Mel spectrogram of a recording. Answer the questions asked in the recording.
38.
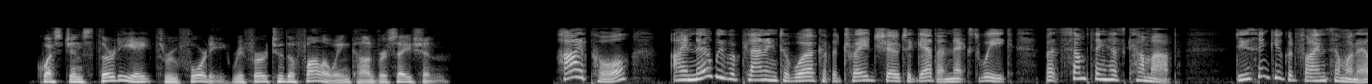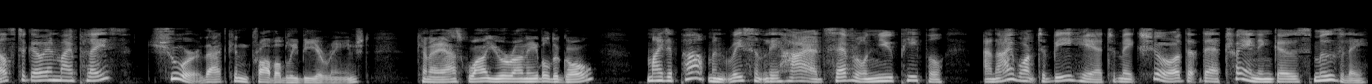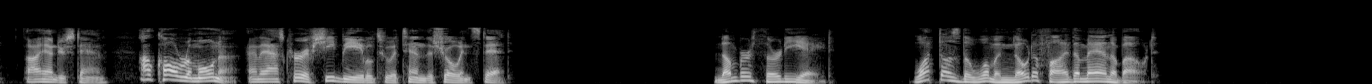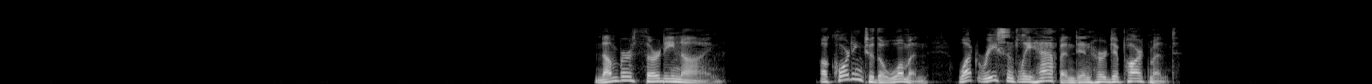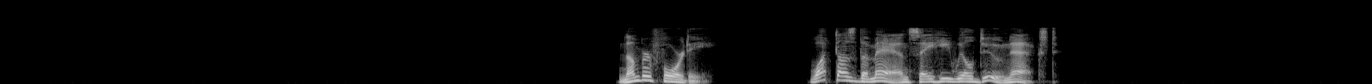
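She cannot attend the trade show
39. Several new people were hired
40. Call Ramona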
